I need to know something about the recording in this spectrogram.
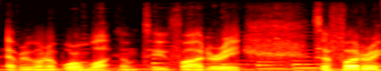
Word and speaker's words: Fatheree: welcome here for the very first time Fatheree from the TexTrek podcast. I hope I pronounced your name right.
